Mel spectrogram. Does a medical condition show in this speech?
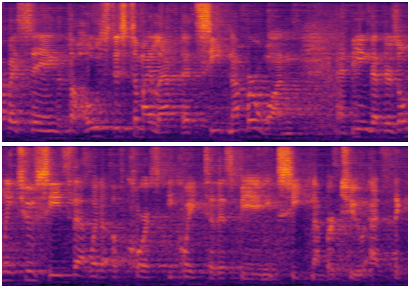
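No.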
